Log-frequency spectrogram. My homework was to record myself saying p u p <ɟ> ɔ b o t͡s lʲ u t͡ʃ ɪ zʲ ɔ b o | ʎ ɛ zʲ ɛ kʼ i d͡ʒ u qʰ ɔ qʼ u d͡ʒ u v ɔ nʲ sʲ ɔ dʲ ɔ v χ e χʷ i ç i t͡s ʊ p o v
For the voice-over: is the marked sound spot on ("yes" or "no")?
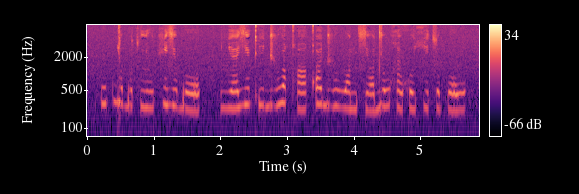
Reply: yes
